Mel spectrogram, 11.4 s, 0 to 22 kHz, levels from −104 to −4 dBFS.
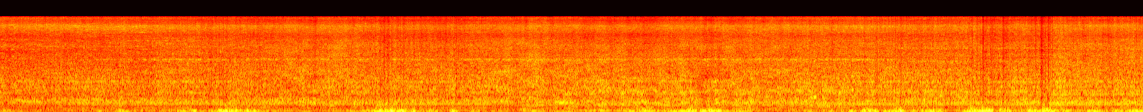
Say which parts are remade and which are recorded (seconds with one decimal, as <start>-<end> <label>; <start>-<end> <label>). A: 0.0-2.8 recorded; 2.8-3.5 remade; 3.5-4.9 recorded; 4.9-7.9 remade; 7.9-11.4 recorded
